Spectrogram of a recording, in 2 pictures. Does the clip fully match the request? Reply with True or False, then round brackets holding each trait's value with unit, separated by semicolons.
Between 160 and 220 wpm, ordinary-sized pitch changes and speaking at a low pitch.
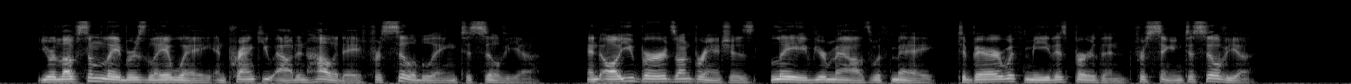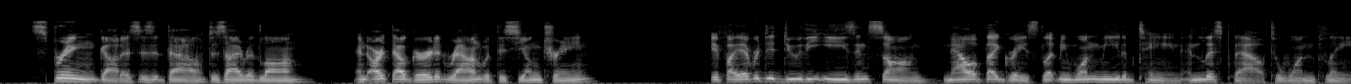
True (170 wpm; 3.6 semitones; 105 Hz)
